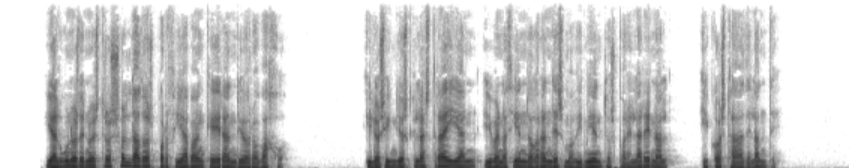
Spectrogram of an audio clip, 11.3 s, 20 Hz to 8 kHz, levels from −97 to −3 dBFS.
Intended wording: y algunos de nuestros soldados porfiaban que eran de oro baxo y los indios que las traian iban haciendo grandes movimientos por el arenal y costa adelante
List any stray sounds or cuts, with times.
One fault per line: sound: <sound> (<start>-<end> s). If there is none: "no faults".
no faults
